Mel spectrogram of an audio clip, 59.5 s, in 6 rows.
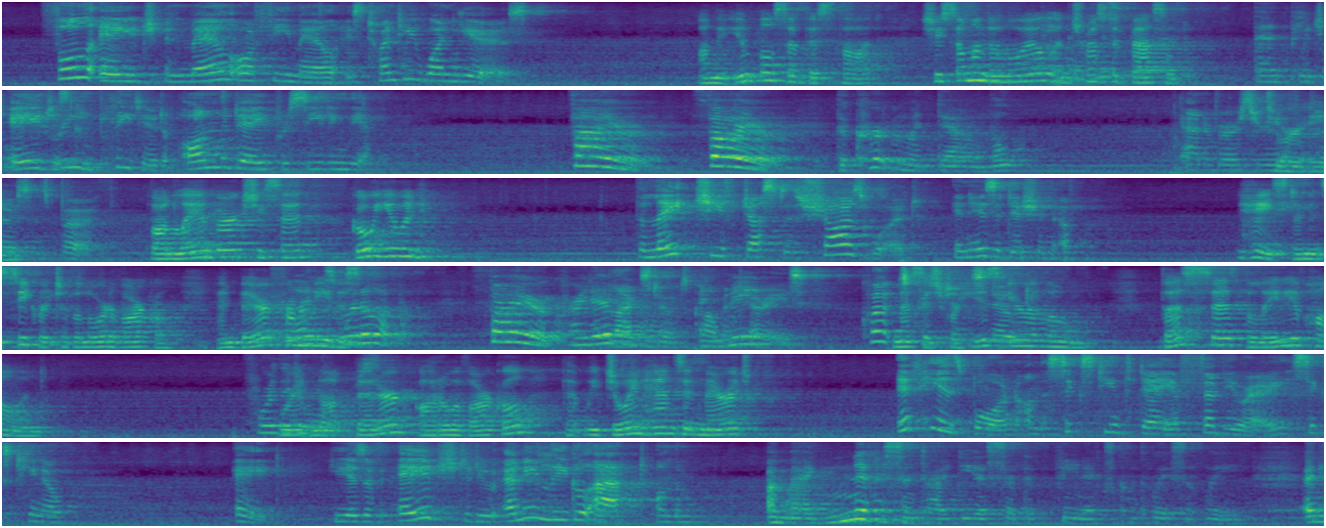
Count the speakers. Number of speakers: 3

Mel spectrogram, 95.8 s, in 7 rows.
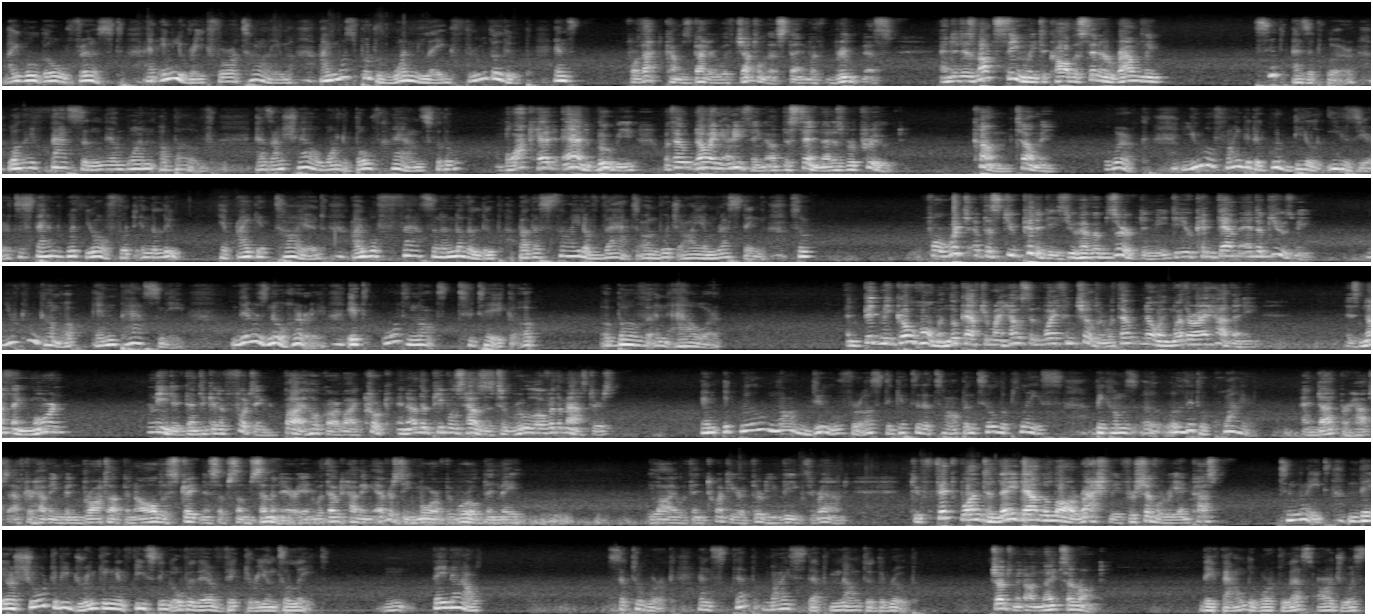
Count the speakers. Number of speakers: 2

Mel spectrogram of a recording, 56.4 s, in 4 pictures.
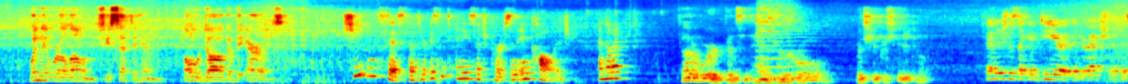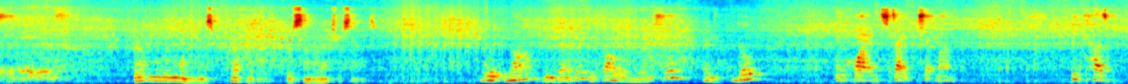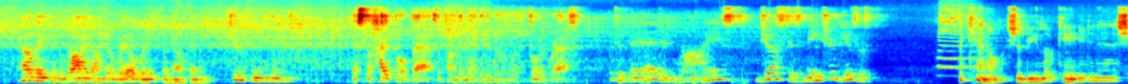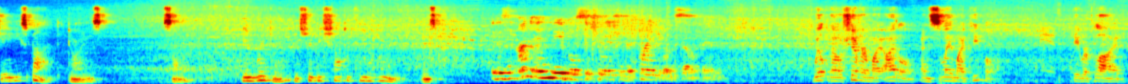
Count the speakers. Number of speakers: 9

